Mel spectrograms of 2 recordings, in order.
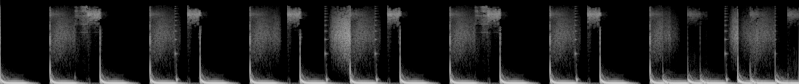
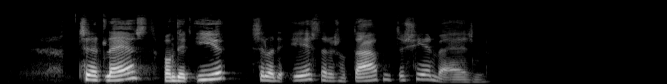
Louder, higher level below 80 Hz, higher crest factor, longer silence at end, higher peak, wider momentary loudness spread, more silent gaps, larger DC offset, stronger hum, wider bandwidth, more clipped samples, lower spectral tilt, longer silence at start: about the same, -20 LUFS vs -19 LUFS; first, -18 dBFS vs -76 dBFS; second, 12 dB vs 20 dB; second, 0 s vs 2 s; second, -6 dBFS vs -2 dBFS; second, 3 LU vs 16 LU; first, 0.43-0.49 s, 1.43-1.49 s, 2.43-2.49 s, 4.43-4.49 s, 5.43-5.49 s, 6.43-6.49 s vs none; neither; neither; first, 16.5 kHz vs 10.5 kHz; neither; second, -4.5 dB/octave vs -6 dB/octave; second, 0 s vs 0.8 s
